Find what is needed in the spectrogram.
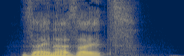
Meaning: from him; on his behalf; as for him
- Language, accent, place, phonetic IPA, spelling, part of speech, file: German, Germany, Berlin, [ˈzaɪ̯nɐˌzaɪ̯t͡s], seinerseits, adverb, De-seinerseits.ogg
